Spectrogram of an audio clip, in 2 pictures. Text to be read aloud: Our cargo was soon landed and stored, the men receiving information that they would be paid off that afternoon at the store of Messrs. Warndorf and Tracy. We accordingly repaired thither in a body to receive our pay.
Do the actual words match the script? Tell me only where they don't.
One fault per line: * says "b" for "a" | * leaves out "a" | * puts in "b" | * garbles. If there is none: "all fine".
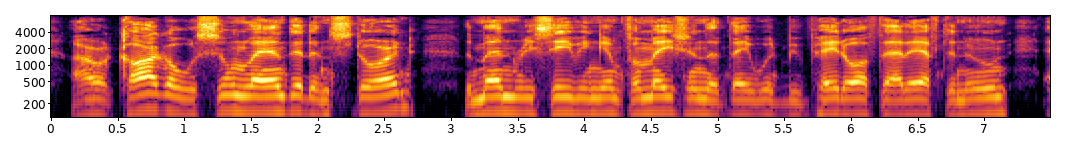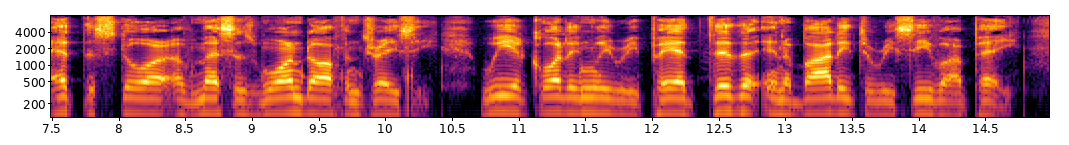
all fine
